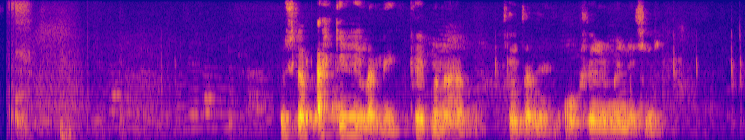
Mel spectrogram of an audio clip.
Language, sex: Icelandic, other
